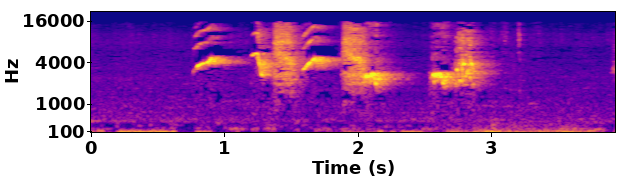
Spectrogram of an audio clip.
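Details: Greater green leafbird night song, used as training for other birds: high descending whistles mixed with loud harsh rasping bursts in spaced phrases over a low hum.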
